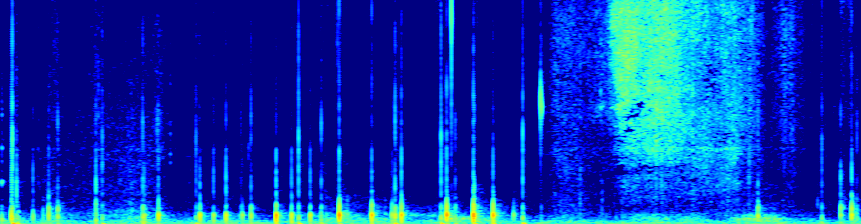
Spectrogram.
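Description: Long nails scratch a small, hollow, pale pink patent leather clutch held upright, making a quiet, rapid series of sharp clicks and scratchy ticks over a low hollow rumble. Midway through, the ticks give way to a soft, bright hiss of nails sliding across the glossy surface, then the clicking resumes.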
